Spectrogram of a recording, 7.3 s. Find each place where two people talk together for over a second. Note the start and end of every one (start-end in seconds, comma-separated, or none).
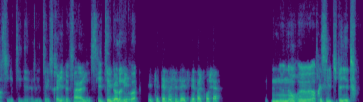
none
